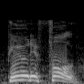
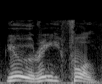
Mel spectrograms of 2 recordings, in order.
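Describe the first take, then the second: First: "Beautiful" in measured beats, beauti-ful; syllable by syllable. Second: "Beautiful" broken into beau, ti, ful; three separate beats on "Beautiful"; fully split syllables. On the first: Teacher gives learners another syllable example, beats marked. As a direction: stretch "Beautiful", setting off the final ful. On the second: Teacher repeats the example for learners, every syllable apart. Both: Shown as a demonstration. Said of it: "وقف قصير".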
